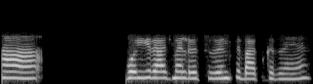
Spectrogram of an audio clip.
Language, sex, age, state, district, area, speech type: Urdu, female, 18-30, Uttar Pradesh, Mau, urban, conversation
